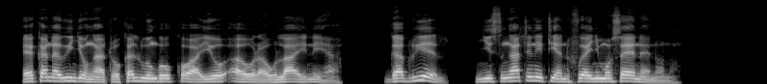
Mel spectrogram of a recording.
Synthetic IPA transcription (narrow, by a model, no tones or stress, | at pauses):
ɛkanawiɲd͡ʒoŋatɔkalwoŋɡokɔajoʔaoɾaʊlaɪnɪja | ɡabɾiɛl | ɲisŋatnɪtjɛndfwɛɲmɔsɛnɛnɔnɔ̰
